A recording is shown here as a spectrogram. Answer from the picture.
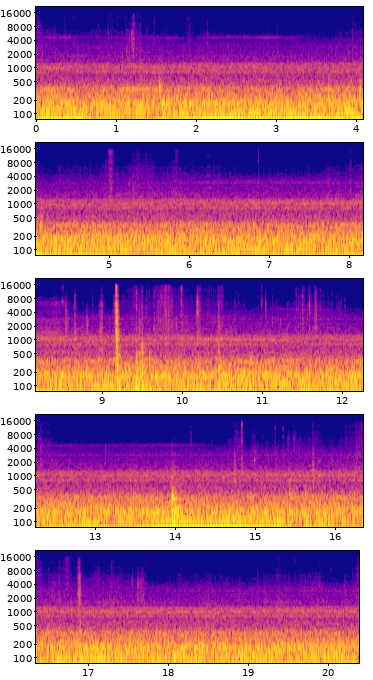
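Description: Low, steady rumble of a car's engine and tyres heard from inside the cabin as the car rolls slowly along, with one sharp click about nine seconds in.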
